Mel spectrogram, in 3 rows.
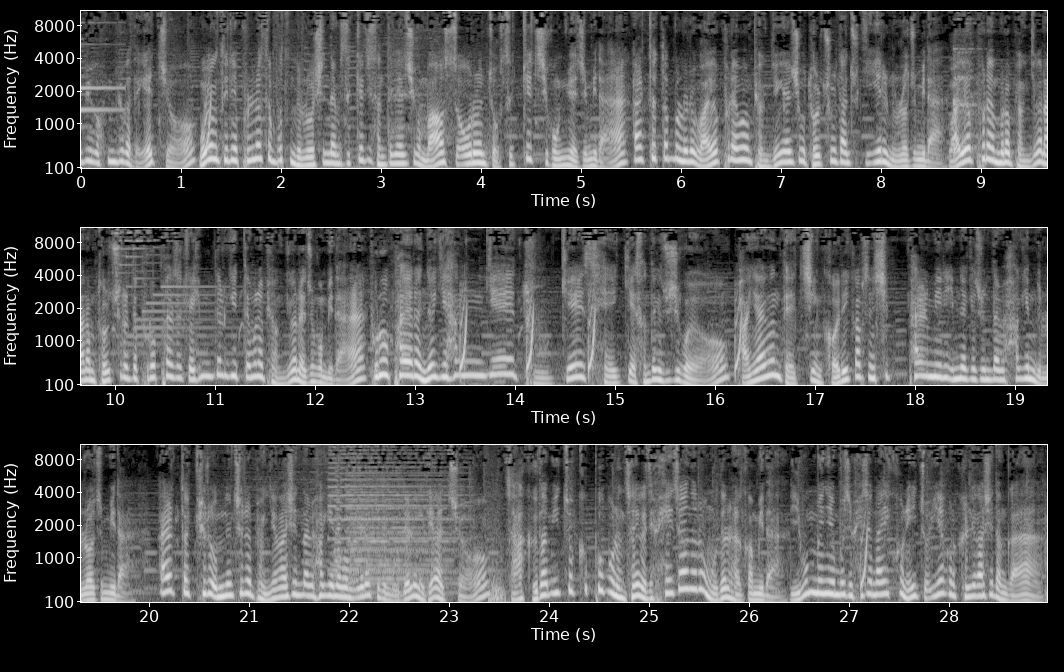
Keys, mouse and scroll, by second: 4.2 right click, 6.9 click, 13.7 click, 14.4 click, 15.2 click, 17.0 click, 17.5 click, 18.0 1, 19.6 click, 28.8 click.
